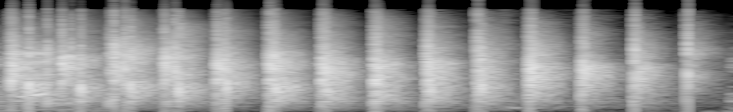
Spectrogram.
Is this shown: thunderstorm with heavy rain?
no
